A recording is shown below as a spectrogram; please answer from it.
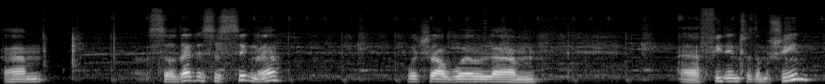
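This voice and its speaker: A man's voice: medium pitch, animated, takes it slowly, long pauses, a little mellow, soft background music, low-quality recording. A man giving an informal, unscripted demonstration as a hobbyist, speaking hesitantly and repeating phrases for emphasis. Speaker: hobbyist presenter demonstrating vintage audio gear.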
